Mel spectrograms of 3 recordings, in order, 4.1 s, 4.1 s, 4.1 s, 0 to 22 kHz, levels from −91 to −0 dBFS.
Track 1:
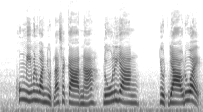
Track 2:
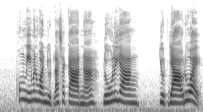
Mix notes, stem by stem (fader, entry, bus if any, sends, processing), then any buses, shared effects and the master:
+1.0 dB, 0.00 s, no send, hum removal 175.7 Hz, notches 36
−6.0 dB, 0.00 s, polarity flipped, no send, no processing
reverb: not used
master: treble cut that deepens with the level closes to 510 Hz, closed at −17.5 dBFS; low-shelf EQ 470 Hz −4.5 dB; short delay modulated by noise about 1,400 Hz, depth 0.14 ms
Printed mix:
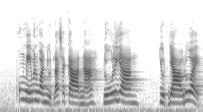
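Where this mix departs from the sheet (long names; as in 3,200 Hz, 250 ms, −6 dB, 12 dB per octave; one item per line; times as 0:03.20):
stem 1 +1.0 dB → −7.0 dB
master: missing short delay modulated by noise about 1,400 Hz, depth 0.14 ms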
